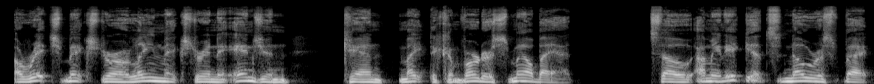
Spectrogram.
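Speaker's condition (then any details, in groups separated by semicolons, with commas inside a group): No condition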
